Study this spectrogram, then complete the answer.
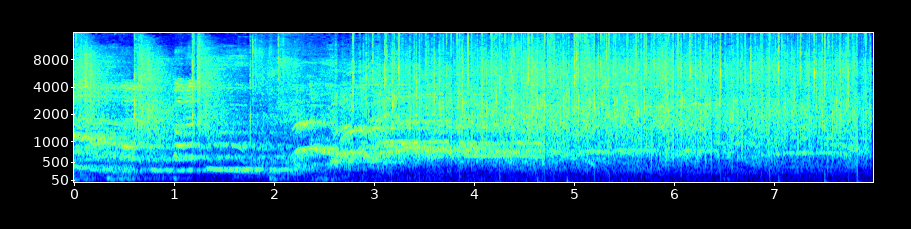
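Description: A young woman sings a solo line into a microphone over the group.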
